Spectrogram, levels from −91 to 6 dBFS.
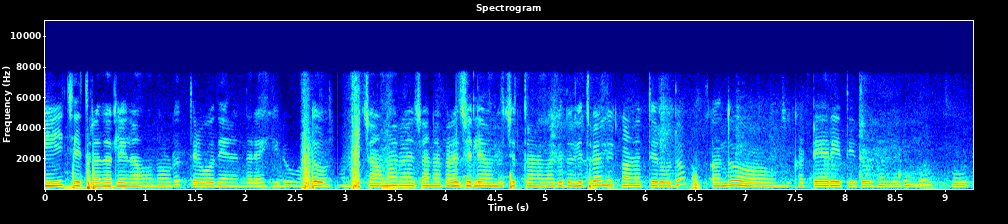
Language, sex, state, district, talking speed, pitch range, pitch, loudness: Kannada, female, Karnataka, Chamarajanagar, 70 wpm, 245-265 Hz, 255 Hz, -22 LUFS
